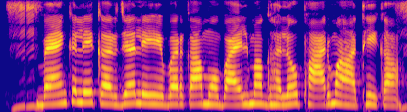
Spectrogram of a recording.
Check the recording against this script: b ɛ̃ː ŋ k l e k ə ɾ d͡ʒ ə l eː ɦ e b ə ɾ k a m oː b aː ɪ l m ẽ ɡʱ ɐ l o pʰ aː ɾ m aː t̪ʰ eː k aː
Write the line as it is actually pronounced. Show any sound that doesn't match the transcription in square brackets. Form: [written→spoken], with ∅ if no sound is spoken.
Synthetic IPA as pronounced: b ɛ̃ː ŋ k l e k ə ɾ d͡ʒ ə l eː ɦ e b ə ɾ k a m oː b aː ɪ l m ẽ ɡʱ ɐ l o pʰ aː ɾ m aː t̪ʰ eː k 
